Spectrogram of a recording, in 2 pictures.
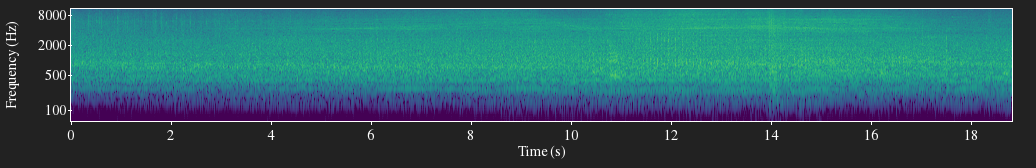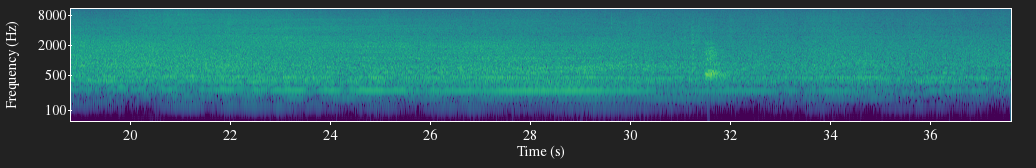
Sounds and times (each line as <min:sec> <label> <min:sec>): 0:00.0 mountypolice gallopade 0:37.6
